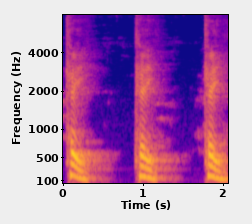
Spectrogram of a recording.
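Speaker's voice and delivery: খেই with a puffed k and gliding vowel; correct pronunciation. Shown as a demonstration. Teacher modelling the correct letter name, aspirated k. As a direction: breathe out on k, glide through খেই. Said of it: "আমরা বলবো".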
